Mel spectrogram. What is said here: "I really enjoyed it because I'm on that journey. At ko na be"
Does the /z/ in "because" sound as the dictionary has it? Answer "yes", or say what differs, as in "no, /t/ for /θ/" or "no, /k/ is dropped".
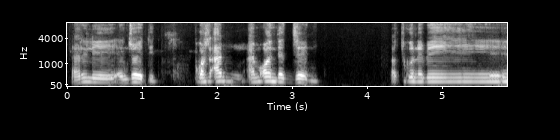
no, /s/ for /z/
